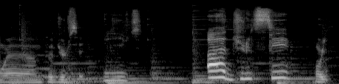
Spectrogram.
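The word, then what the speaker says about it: Dulcey: Ah, dulcé. Oui, je croyais que ça se prononcé doucher.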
